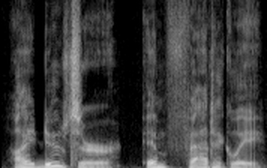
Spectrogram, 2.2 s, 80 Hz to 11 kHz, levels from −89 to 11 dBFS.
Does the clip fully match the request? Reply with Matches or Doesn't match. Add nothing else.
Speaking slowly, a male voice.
Matches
